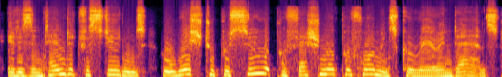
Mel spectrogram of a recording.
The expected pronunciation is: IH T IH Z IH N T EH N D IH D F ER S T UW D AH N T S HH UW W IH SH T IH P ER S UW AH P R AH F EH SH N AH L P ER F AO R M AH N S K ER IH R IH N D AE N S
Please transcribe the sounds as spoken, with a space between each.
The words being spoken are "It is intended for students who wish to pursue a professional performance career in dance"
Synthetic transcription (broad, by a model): IH T IH Z IH N T EH N D IH D F ER S T UW D N T S HH UW W IH SH T IH P ER S UW AH P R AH F EH SH N L P ER F AO R M AH N S K ER IH R IH N D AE N S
